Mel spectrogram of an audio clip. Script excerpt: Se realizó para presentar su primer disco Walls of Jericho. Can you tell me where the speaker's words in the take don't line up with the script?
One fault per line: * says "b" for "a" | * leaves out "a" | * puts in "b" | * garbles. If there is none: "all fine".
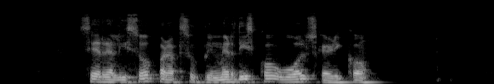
* leaves out "presentar"
* leaves out "of"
